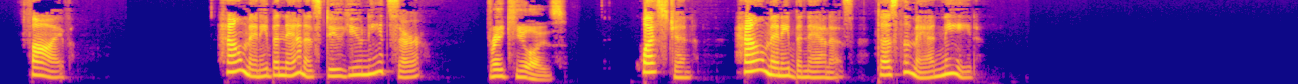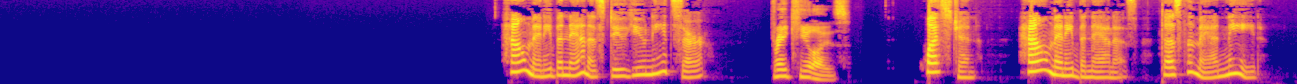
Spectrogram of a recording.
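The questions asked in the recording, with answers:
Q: how many bananas does the man need?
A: 3 kilos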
